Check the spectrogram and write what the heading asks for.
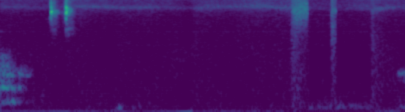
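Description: Near silence with a few faint clicks: two close together just after the start and a couple more about a second and a half in, as a computer is worked to start a slideshow.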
